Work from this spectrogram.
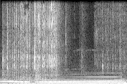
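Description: A deck of tarot cards shuffled up close, quick rattling, clicking riffles in a short burst over soft ongoing background music.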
